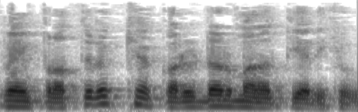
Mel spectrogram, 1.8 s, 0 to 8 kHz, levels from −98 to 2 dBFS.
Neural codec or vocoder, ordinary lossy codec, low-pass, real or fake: none; Opus, 64 kbps; 7.2 kHz; real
